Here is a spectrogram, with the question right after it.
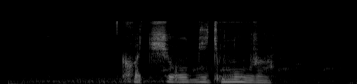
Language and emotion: Russian, angry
